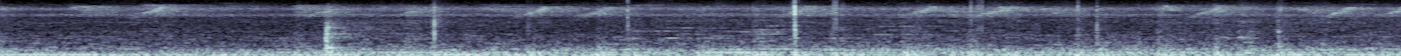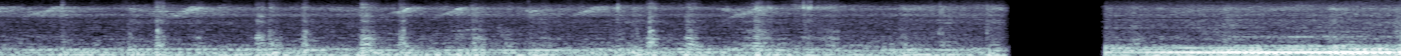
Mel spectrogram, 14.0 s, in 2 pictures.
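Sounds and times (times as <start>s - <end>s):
faint bird chirping: 0.0s - 14.0s
low steady rumble: 12.6s - 14.0s.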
